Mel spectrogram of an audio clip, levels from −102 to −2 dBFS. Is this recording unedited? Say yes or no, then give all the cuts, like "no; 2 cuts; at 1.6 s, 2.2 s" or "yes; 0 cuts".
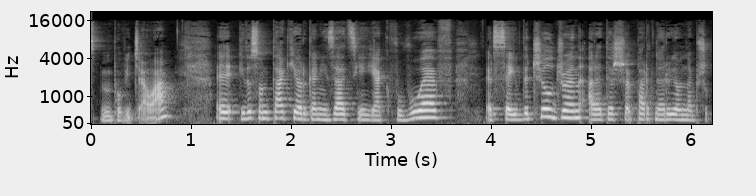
no; 2 cuts; at 1.5 s, 4.0 s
